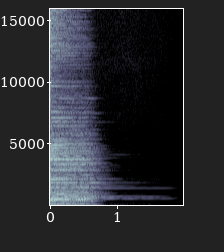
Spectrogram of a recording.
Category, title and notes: Music > Solo instrument
Zildjian 16 inch Crash-008
16inch, Crash, Custom, Cymbal, Cymbals, Drum, Drums, Kit, Metal, Oneshot, Perc, Percussion, Zildjian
